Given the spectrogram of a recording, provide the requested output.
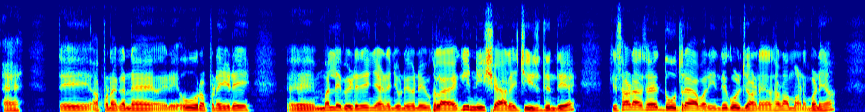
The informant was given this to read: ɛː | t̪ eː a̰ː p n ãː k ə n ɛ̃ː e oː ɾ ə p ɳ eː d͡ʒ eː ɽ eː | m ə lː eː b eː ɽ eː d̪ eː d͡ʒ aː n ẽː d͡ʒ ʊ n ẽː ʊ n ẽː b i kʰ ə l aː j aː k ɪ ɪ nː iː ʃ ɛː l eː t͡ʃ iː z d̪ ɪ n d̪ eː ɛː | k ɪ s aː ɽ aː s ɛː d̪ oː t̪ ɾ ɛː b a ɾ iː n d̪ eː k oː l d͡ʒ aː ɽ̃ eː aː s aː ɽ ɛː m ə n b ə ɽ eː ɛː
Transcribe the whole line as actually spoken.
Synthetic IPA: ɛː | t̪ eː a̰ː p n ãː k ə n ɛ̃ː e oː ɾ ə p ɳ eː d͡ʒ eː ɽ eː | m ə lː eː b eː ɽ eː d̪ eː d͡ʒ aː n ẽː d͡ʒ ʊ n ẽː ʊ n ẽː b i kʰ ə l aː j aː k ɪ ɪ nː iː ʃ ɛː l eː t͡ʃ iː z d̪ ɪ n d̪ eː ɛː | k ɪ s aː ɽ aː s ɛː d̪ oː t̪ ɾ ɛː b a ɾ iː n d̪ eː k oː l d͡ʒ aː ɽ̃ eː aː s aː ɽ aː m ə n b ə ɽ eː aː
